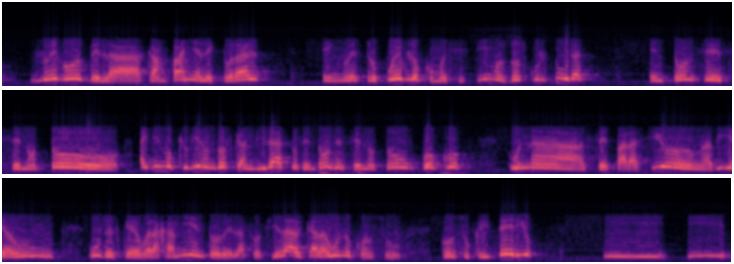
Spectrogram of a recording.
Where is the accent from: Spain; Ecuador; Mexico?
Ecuador; Saraguro, Loja; now in Cuenca, Ecuador; como yo soy de Saraguro y vivo en Cuenca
